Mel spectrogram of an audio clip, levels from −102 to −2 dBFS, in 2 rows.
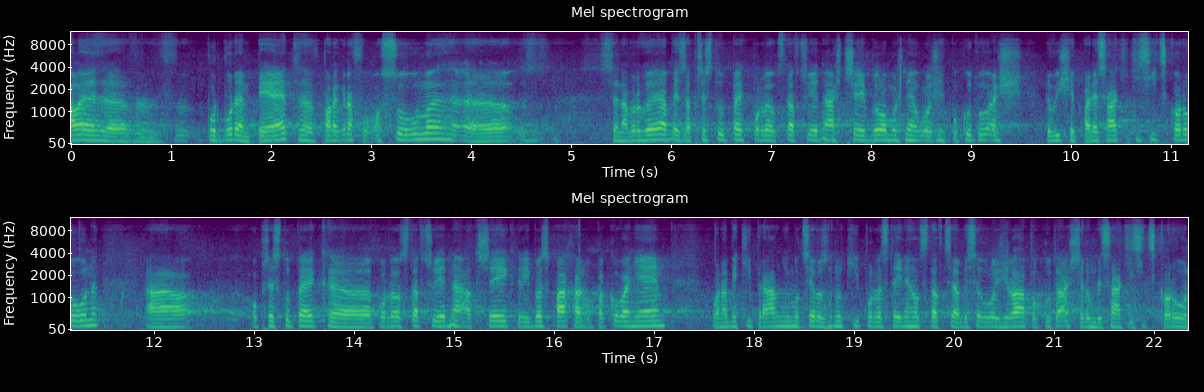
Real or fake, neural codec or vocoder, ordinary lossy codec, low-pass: fake; vocoder, 44.1 kHz, 128 mel bands, Pupu-Vocoder; Opus, 16 kbps; 10.8 kHz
